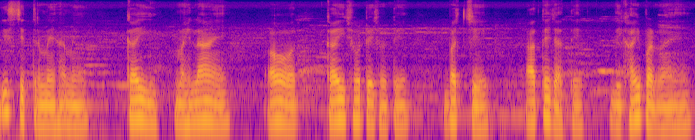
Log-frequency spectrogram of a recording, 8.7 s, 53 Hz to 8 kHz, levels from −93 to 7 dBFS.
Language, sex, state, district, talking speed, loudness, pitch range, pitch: Hindi, male, Uttar Pradesh, Lucknow, 110 wpm, -18 LUFS, 90-110 Hz, 100 Hz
